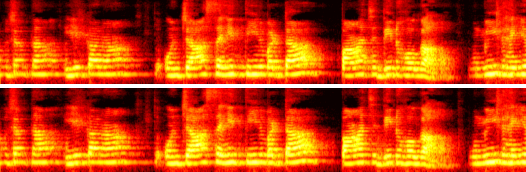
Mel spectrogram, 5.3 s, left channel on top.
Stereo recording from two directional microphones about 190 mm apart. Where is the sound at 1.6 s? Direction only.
15° left (ahead or behind).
